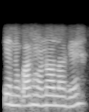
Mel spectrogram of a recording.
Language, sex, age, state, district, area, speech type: Assamese, female, 30-45, Assam, Dhemaji, rural, conversation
